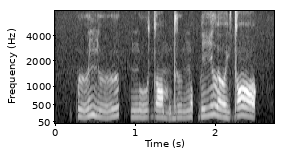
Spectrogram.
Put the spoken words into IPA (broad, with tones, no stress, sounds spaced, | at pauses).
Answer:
p ɯː˩˧ ɲ ɯː˩˧ | ŋ uː˩˧ d ɔː˧˩ m d ɯː˩ ŋ o˧˩ p̚ l iː˧˥ l ɤː˧˩ j d ɔː˥˨ k̚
